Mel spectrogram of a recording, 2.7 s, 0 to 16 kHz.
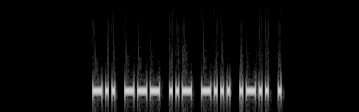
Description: Morse code, heard as a keyed tone, about 52 wpm, 700 Hz. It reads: DOUBLE
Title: Sentences from Top 1400 Words - New Word Drill - 50wpm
